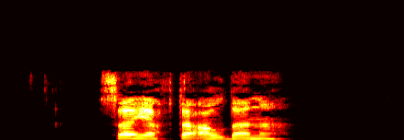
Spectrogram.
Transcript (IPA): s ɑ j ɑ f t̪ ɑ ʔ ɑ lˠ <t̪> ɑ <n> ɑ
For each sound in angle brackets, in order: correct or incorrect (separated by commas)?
incorrect, correct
